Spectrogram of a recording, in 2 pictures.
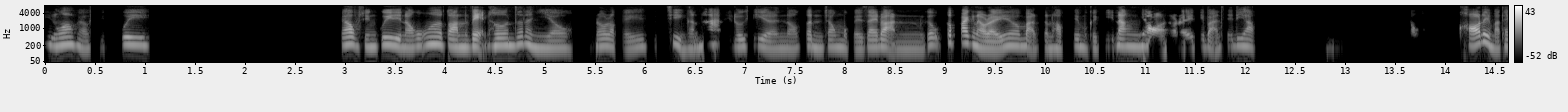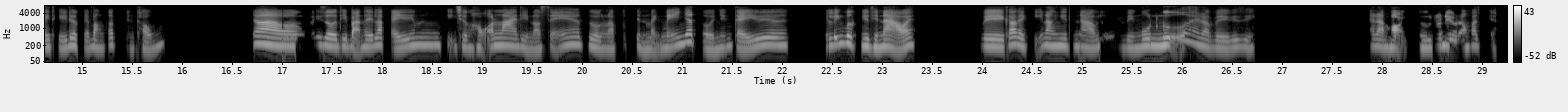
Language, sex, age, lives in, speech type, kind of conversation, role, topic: Vietnamese, female, 30-34, Vietnam, conversation, podcast, host, Bạn nghĩ việc học trực tuyến sẽ phát triển như thế nào trong vài năm tới?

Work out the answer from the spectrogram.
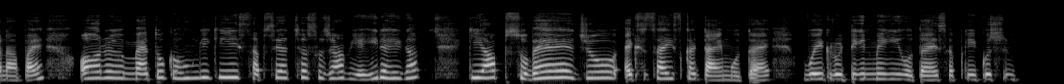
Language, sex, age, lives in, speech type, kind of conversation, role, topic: Hindi, female, 20-24, India, conversation, advice, advisor, घर बदलने के बाद नए इलाके में जुड़ने में क्या मुश्किलें आ रही हैं?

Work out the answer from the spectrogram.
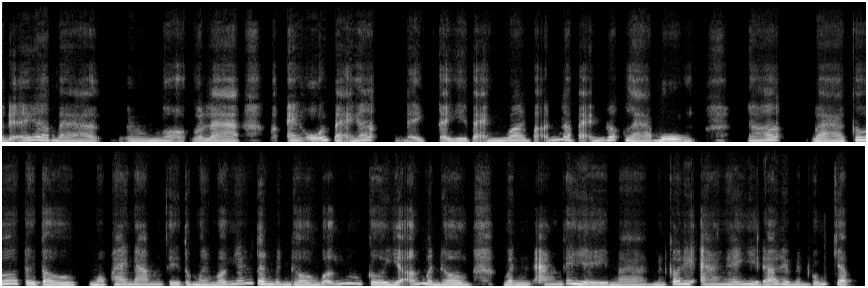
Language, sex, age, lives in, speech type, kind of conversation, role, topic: Vietnamese, female, 20-24, Vietnam, conversation, advice, user, Bạn nên làm gì để nối lại quan hệ với một người bạn cũ sau thời gian xa cách?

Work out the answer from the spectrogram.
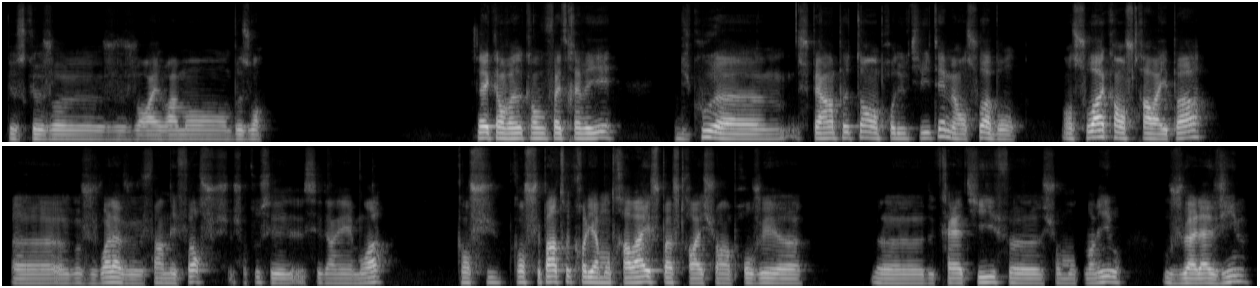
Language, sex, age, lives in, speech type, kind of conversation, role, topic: French, male, 25-29, United States, conversation, unstructured, none, Quelle est votre approche pour équilibrer votre vie professionnelle et votre vie personnelle ?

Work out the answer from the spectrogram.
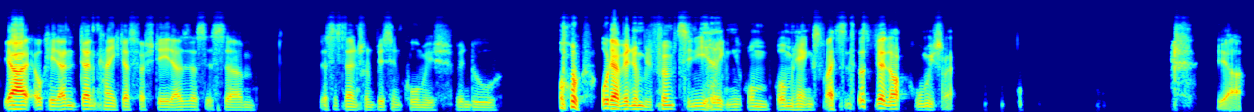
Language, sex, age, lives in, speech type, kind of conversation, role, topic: German, male, 55-59, United States, conversation, unstructured, none, Wie beeinflussen soziale Medien unser Zusammenleben?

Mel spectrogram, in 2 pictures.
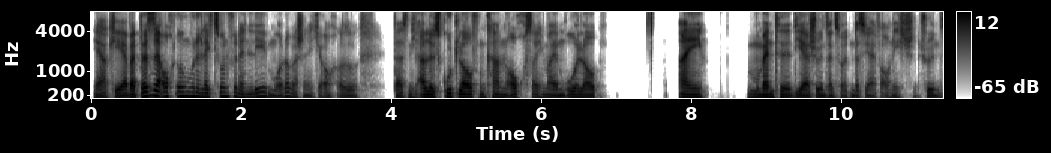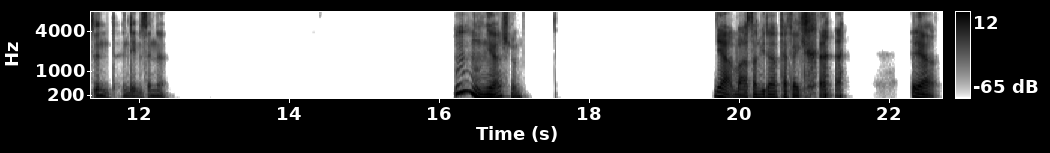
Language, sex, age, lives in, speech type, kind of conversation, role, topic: German, male, 25-29, Germany, conversation, podcast, host, Was hast du beim Reisen über dich selbst gelernt?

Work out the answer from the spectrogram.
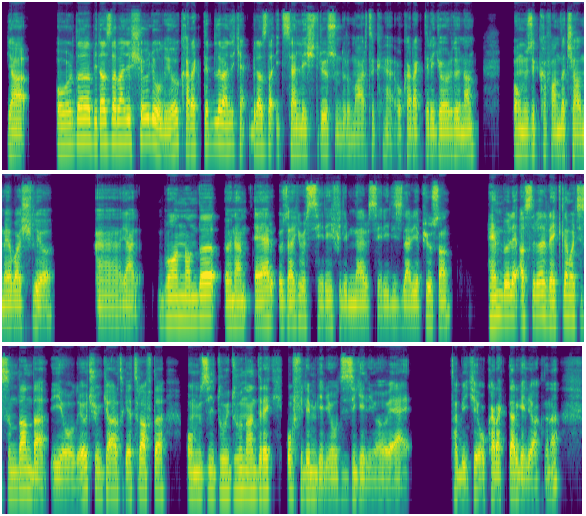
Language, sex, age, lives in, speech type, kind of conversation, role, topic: Turkish, male, 25-29, Germany, conversation, podcast, guest, Bir filmin müziği hikâyeyi nasıl etkiler?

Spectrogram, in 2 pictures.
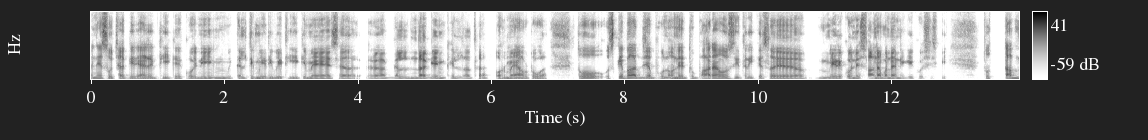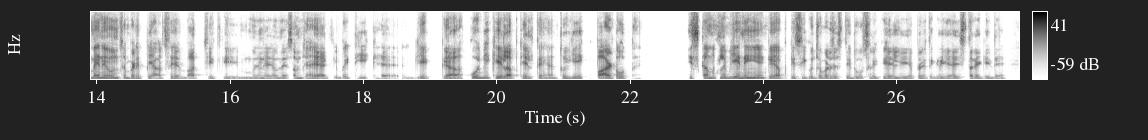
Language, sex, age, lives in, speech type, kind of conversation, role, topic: Hindi, male, 40-44, India, conversation, podcast, guest, आप किसी की गलती पर कैसे प्रतिक्रिया देते हैं?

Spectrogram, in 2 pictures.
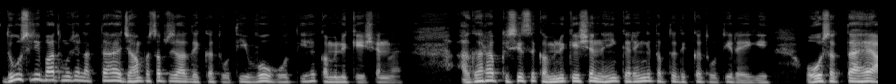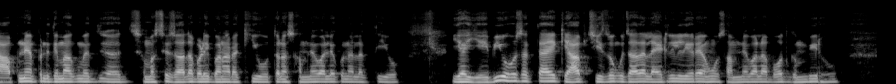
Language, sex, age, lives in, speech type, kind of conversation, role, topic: Hindi, male, 25-29, India, conversation, advice, advisor, पेशेवर गलती के बाद मैं अपने बॉस, टीम या ग्राहक का भरोसा दोबारा कैसे बना सकता हूँ?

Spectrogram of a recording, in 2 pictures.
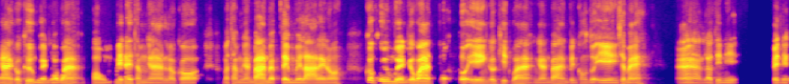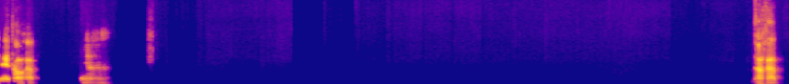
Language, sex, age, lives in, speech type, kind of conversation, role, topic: Thai, male, 35-39, Thailand, conversation, podcast, host, คุณคิดอย่างไรเกี่ยวกับการแบ่งงานบ้านระหว่างคนรักในชีวิตประจำวัน?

